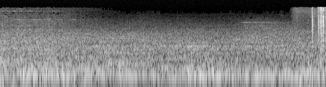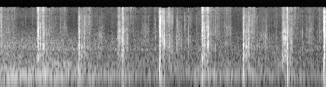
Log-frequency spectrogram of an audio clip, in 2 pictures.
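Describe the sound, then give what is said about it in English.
Footsteps on hard compacted earth in a Foley theatre, about a dozen crisp, gritty steps in a steady walking rhythm, starting partway in over a constant low rumble of background noise. “This is hard compacted earth.”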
